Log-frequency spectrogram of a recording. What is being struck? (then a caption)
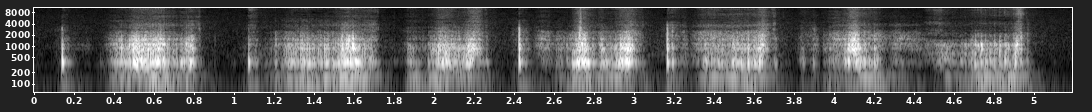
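Solid dark chocolate bar scraped with a metal tool. A metal carving tool scrapes and digs into a flat, solid, partly broken dark chocolate bar, carving off shavings. A series of dry, rasping scraping strokes is heard, each set off by a short sharp tick of the tool catching the surface. The sound is mostly midrange, with no ringing after the strokes.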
